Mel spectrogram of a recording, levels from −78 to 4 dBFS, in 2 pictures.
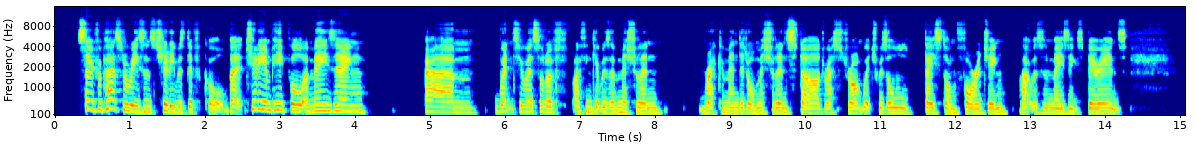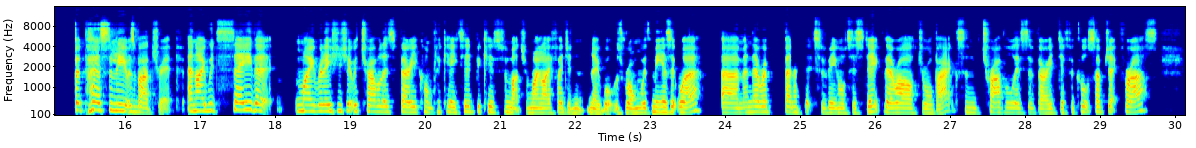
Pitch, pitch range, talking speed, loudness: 170 Hz, 155-205 Hz, 190 wpm, -20 LUFS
